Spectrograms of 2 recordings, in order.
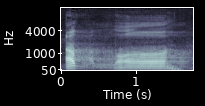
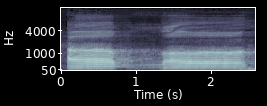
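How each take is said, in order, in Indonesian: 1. Vokal pertama pendek, tidak dipanjangkan. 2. Vokal pertama dipanjangkan, panjang. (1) "Jadi Allah" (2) "jangan Allah"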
